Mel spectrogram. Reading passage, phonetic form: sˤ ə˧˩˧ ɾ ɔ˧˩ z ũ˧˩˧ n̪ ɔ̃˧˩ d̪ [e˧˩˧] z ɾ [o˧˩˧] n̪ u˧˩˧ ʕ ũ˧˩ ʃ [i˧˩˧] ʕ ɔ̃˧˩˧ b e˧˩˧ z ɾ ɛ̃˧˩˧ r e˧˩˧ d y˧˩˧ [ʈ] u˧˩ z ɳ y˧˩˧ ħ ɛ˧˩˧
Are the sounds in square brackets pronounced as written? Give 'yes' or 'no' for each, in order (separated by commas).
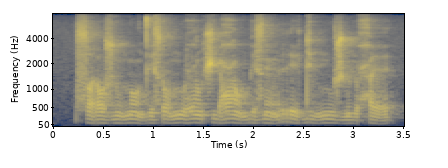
yes, no, yes, no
